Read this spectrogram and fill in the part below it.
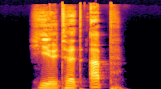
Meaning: inflection of abhalten: 1. second-person plural preterite 2. second-person plural subjunctive II
- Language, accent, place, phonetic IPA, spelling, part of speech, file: German, Germany, Berlin, [ˌhiːltət ˈap], hieltet ab, verb, De-hieltet ab.ogg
